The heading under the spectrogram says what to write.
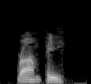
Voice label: "rumpy", English; adjectives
